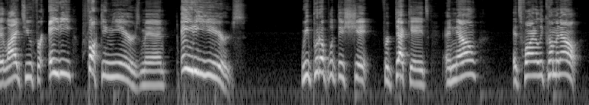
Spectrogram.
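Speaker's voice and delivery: fired-up, upset, worked-up outburst. Talking to listeners about a long-hidden topic finally coming out, upset. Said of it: "I'm sorry. I'm upset".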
